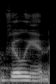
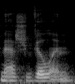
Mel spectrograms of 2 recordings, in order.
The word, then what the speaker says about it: Nashville Villain: It's not Villian, it's Nashville Villain, but I I know I said it wrong the whole time.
